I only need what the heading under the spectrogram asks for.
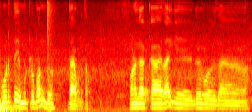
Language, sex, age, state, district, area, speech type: Kannada, male, 30-45, Karnataka, Vijayanagara, rural, spontaneous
